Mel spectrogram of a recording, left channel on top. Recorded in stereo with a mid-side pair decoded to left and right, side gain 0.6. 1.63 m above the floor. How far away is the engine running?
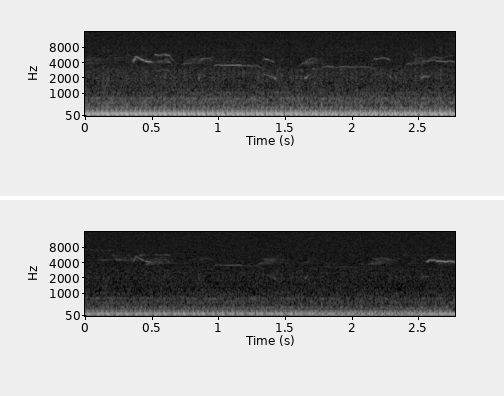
About 1.5 m.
